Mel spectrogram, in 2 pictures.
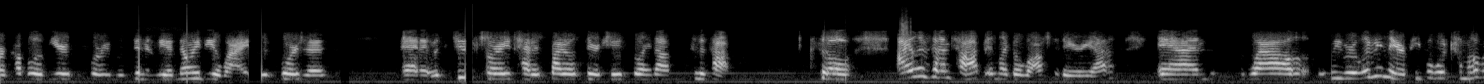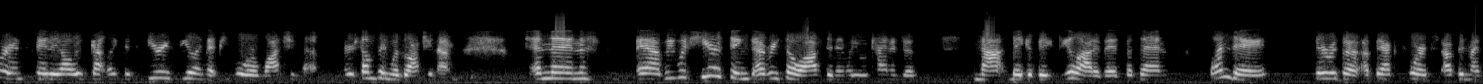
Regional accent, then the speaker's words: Chicago, Illinois, United States; I'm from Chicago, Illinois.

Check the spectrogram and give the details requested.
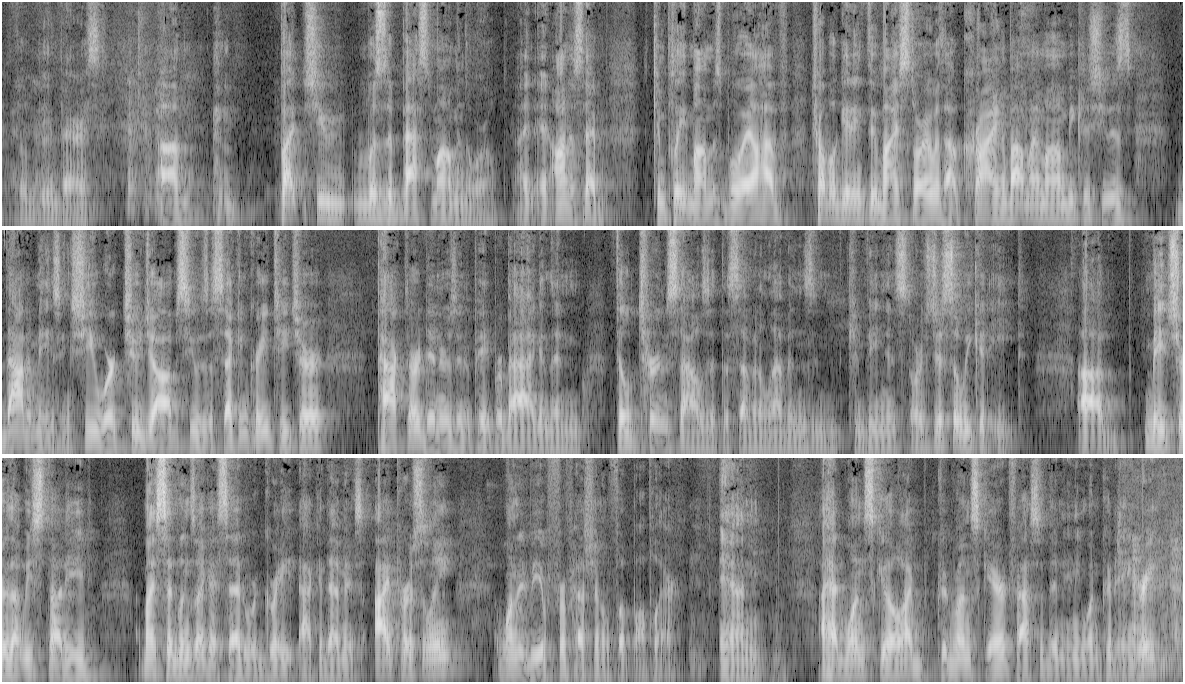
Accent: Akron, Ohio, United States; I grew up in Akron, Ohio, the armpit of the U.S., great place to be from.

